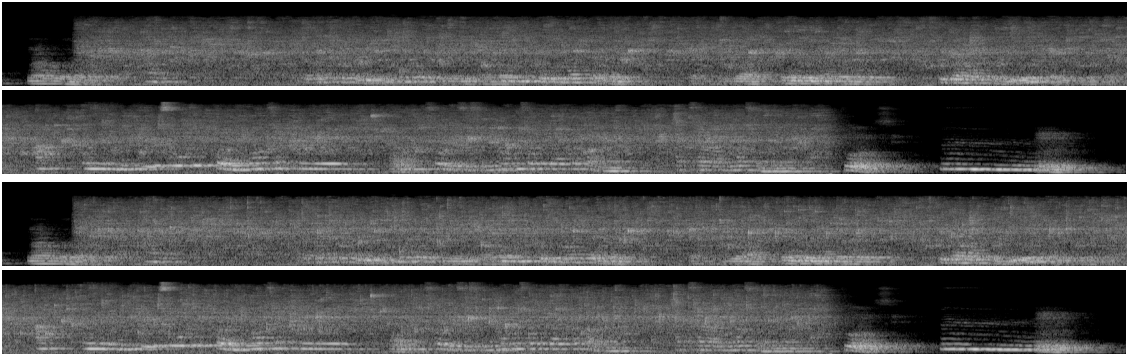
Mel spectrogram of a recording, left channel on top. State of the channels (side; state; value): both; normal; correlation 0.42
